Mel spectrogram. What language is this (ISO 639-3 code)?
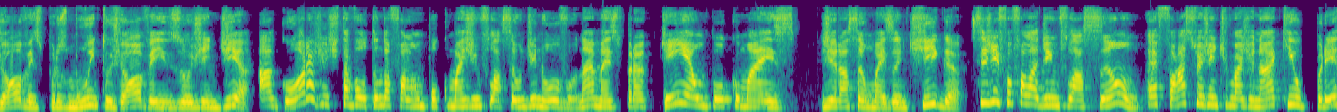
por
